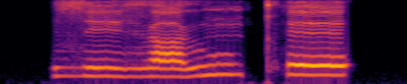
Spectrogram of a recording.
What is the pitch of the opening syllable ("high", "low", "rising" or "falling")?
low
